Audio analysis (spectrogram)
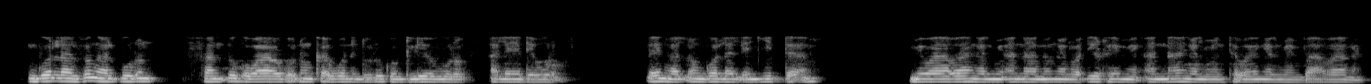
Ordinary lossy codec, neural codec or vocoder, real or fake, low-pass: none; none; real; 3.6 kHz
